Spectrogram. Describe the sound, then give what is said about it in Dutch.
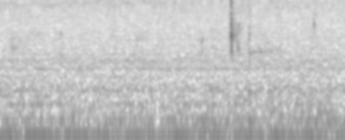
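During a Passover meal, someone bites into a piece of matza, with a sharp crunch and a few faint crackly chews over a steady low background hum. “Een stukje matza mag worden gegeten.”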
